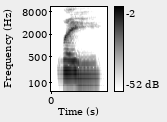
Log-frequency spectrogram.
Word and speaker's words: Reay: Knightley by Katherine, I think Reay is how you say her name. Dear Mr. Knightley by Katherine Reay. There's no L, I thought there was an L.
